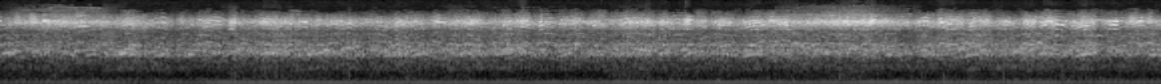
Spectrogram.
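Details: Thousands of Canada geese gathered at the Cheam Wetlands near Chilliwack, British Columbia, making a dense, unbroken chorus of overlapping honks, with a steady low hum beneath the flock throughout.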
